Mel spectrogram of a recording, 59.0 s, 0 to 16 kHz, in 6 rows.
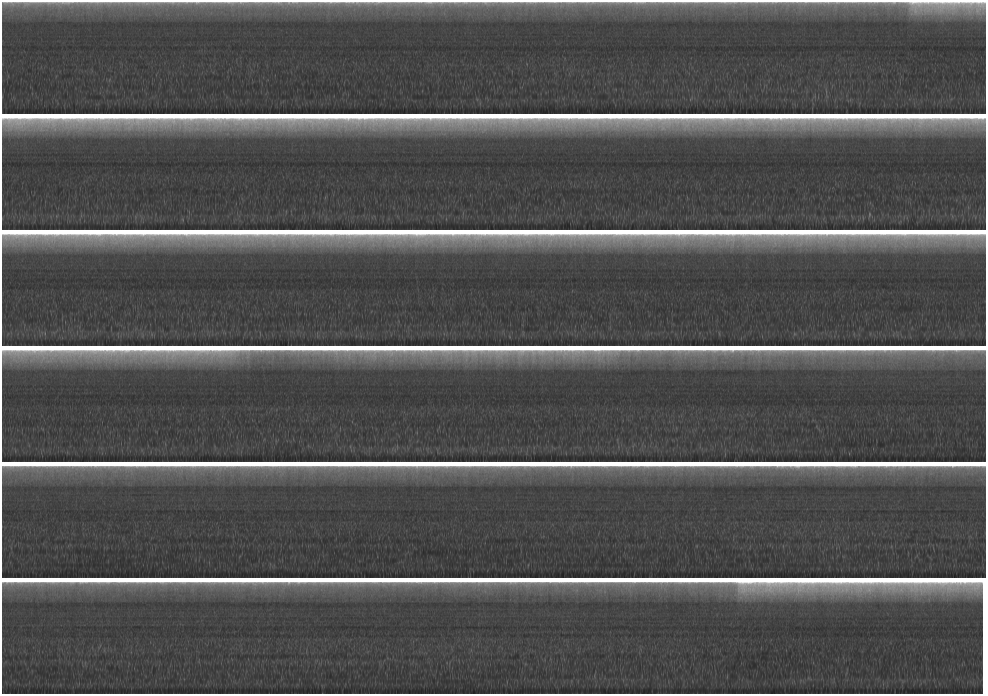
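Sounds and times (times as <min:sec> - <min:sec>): sawmill machinery motor hum: 0:00.0 - 0:59.0.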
